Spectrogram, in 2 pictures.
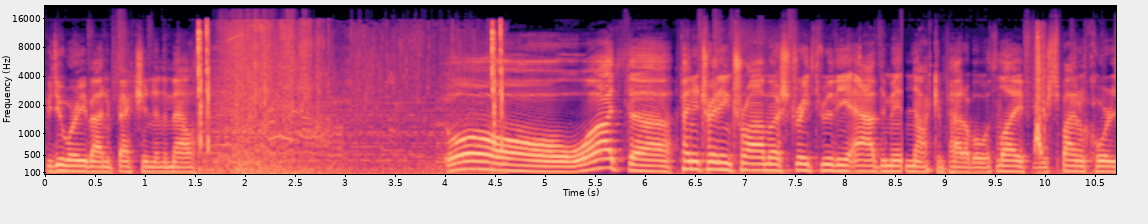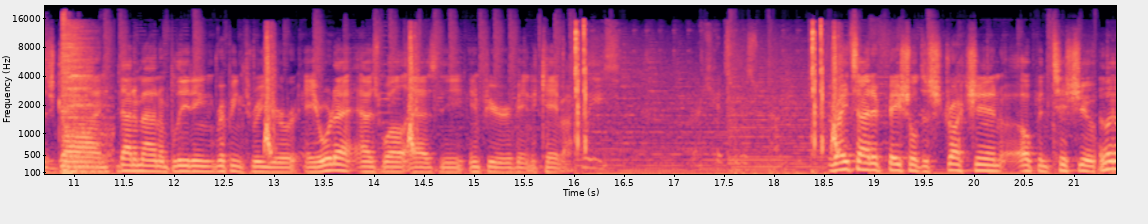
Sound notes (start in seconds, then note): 1.8 screen clicking; 10.8 dramatic music; 12.9 screen whooshing; 16.3 screen clicking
